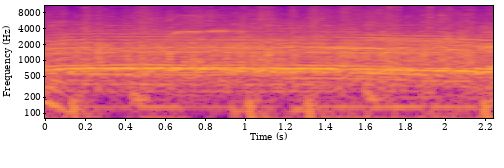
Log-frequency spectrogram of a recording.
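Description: A studio audience applauds and cheers to welcome guests, a dense, steady wash of clapping with scattered whoops throughout.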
